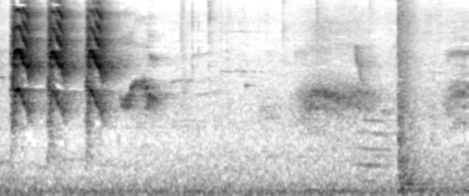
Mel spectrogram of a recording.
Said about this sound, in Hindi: देखें बड़े प्यारे परिंदे हैं। और ये हमारी मैना भी है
